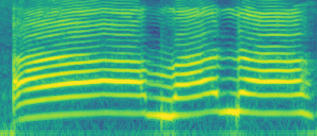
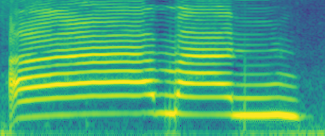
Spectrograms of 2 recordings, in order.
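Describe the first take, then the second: First: The word ends with a short vowel after n. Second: The word ends on the n consonant. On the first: The reading continues into the next word. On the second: The reading stops at this word.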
